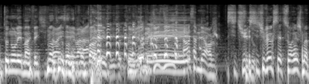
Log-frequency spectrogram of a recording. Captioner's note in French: rires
